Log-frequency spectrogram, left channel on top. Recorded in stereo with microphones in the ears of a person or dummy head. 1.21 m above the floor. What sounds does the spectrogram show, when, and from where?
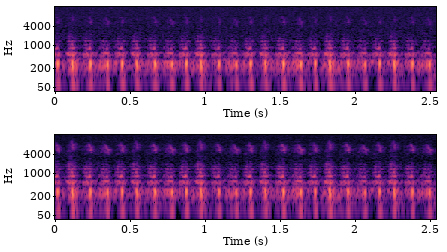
0.0 s a helicopter: 40° right (ahead or behind)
